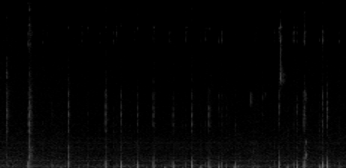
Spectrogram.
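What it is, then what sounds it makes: Glass perfume bottle. Fingertips and nails tap and scratch along the faces and large faceted crystal-style cap of a Versace Yellow Diamond perfume bottle, a hand-sized, thick faceted glass bottle partly filled with yellow liquid. About eighteen quick, dry ticks come in an uneven run over a faint hiss. Each tick is sharp and bright with almost no ring.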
